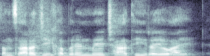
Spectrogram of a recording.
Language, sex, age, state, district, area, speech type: Sindhi, male, 30-45, Gujarat, Surat, urban, read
